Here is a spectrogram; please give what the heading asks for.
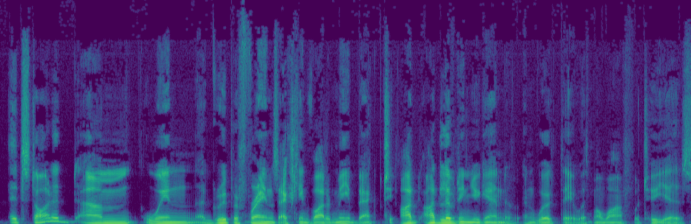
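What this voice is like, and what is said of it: Noticeable foreign accent. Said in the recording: “Detecting an accent.”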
